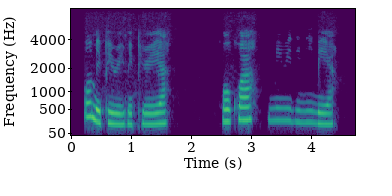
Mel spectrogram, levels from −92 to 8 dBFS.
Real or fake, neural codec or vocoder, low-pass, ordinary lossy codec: real; none; none; none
